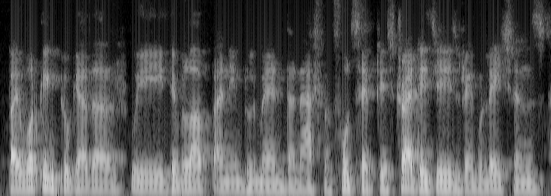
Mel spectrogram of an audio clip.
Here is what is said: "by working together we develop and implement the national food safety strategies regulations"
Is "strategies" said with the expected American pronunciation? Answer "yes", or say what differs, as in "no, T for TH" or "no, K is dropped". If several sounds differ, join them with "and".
yes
